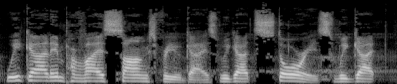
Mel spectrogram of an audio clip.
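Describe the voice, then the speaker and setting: A man's voice: fairly high pitch, animated, moderate pace, a bit bright. A man co-hosting a podcast in casual comic banter, with a matter-of-fact, slightly defensive way of talking. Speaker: podcast co-host.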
